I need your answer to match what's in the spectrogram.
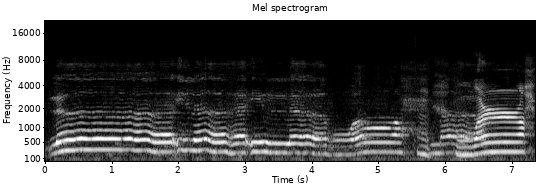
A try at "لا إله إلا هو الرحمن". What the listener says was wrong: kan masa kena tekan Rahman sebab ra musyaddadah kan Rahmanur Rahim kan ra kan Rahmanur Rahim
